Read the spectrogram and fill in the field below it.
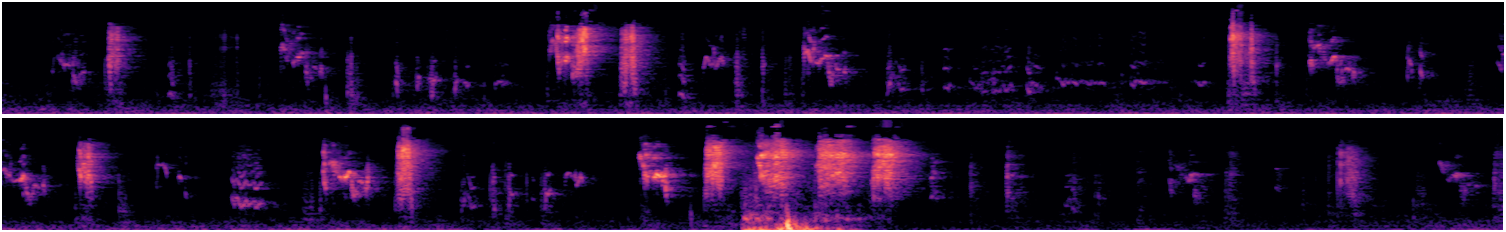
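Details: A pet budgerigar chatters indoors with quick, high chirps and scratchy squeaks, repeated in irregular bursts.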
